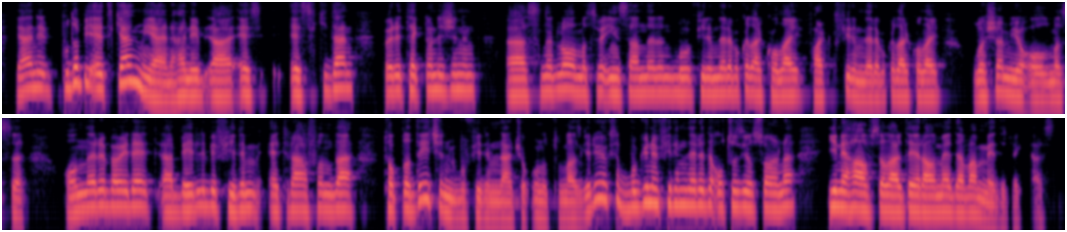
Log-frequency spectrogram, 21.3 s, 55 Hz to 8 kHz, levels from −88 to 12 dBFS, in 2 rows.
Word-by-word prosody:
Yani, 165 +2 0
bu 180 - -1
da 225 0 +4
bir 225 - +1
etken 225 +8 +3
mi 185 -9 +3
yani? 115 -2 +2
Hani, 130 +2 +2
eee, 125 -1 +1
es 135 0 -1 0.3
eskiden, 145 +6 0 0.3
böyle, 150 +1 +1
teknolojinin, 160 +1 -1 0.3
eee, 135 0 +3
sınırlı 150 +4 -1
olması 150 -2 0
ve 145 - 0
insanların 140 +1 -1
bu 140 0 0
filmlere 140 +1 0
bu 140 - -4
kadar 140 -3 0
kolay, 130 0 +1
farklı 120 -1 -2
filmlere 120 -4 -1
bu 120 - -8
kadar 125 -1 0
kolay 125 0 0 0.3
ulaşamıyor 125 +1 0
olması 115 0 -3 0.4
onları, 155 +6 +1
böyle, 160 0 +3 0.2
eee, 130 0 -1
belli 145 +4 +1
bir 160 - 0
film 140 0 -1
etrafında 135 +1 0 0.3
topladığı 140 +5 0
için 200 -11 -1
mi 110 -3 -2
bu - - -5
filmler 100 -3 -3
çok - - -9
unutulmaz 100 -1 -4
geliyor 130 - -1
yoksa 215 -1 -1
bugünün 180 +4 +3
filmleri 170 -2 +1
de 170 - +2
otuz 155 +1 -2
yıl 155 -2 +2
sonra 145 +2 0 0.3
yine 160 -1 +4
hafızalarda 140 -2 +4
yer 135 -1 +4
almaya 125 0 +3
devam 125 -1 +1
mı 100 -4 -1
edecek 85 -1 -9
dersin? - - -15
140 Hz, 170 wpm, -24 LUFS, 125-155 Hz, 0.4 s, da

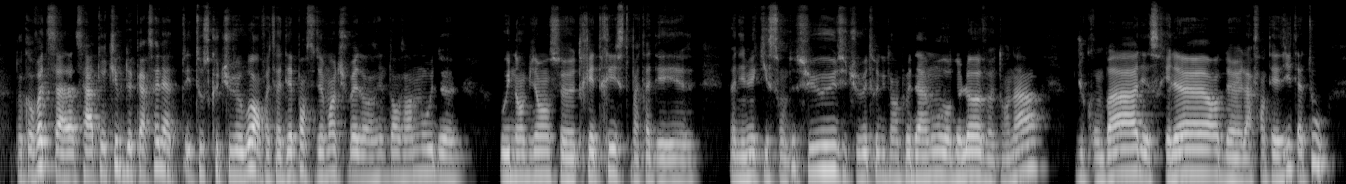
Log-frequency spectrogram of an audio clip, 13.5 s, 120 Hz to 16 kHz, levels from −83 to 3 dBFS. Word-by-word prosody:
Donc 135 - -8
en - - 0
fait 190 - +7
ça 135 -8 +3
ça 145 +2 +3
a 145 - +3
tout 160 +2 -2
type 190 +1 -2
de 165 - +1
personne 170 +2 0
et - - +3
a 150 - -3
et 150 - -4
tout 155 - -6
ce - - -10
que - - -4
tu - - -5
veux 145 - +1
voir 180 +6 +7
en - - 0
fait. 135 - -4
Ça 130 - -1
dépend, 140 +5 +1
si 130 - -13
demain 145 +2 -1
tu - - -11
vas 140 - +2
être 135 - +1
dans 130 -1 -3
une 135 0 -6
dans 135 -1 -3
un 135 - -2
mood 150 0 -4
heu, 125 -1 -1 0.4
ou 135 - +3
une 135 - 0
ambiance, 140 +1 -1
heu, 120 -1 +2
très 130 +3 -1
triste, 145 +3 -2
bah, 120 - -5
tu 120 - -16
as - - 0
des 115 0 -2 0.3
animés 130 +1 0
qui 130 - -6
sont 125 -1 -6
dessus, 170 0 +1
si 150 - -6
tu 130 0 -8
veux 135 - +1
des - - -11
trucs 135 -1 -4
d'un 130 -1 -5
peu 135 - -1
d'amour, 135 0 +2
de 130 - +1
love, 135 -3 +3
tu 115 - -11
en 120 +3 -5
as, 180 +4 -1 0.3
du 130 - -7
combat, 135 +5 +3
des 135 - +2
thrillers, 145 +3 +3
de 125 - 0
la 120 -1 0
fantaisie, 130 +5 -1
tu - - -4
as - - -2
tout. 205 -1 -4
135 Hz, 315 wpm, -23 LUFS, 130-150 Hz, 0.4 s, fait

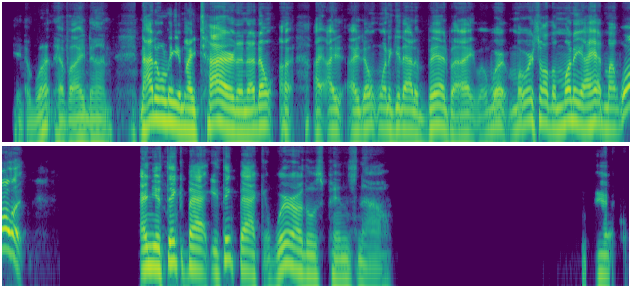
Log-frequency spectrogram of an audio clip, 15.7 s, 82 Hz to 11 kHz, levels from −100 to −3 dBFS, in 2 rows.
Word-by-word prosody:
You - - -16
know, 80 - -13
"What 95 +7 -6
have 90 -3 -7
I 95 +2 -3
done? 95 +4 -8 0.3
Not 180 +1 +4
only 175 -3 +4
am 140 -1 +1
I 130 - +5
tired 145 +1 +5
and 120 0 +1
I 125 - +3
don't 150 +2 +1
I - - -4 0.3
I 130 - -3
I 130 - -4 0.2
I 125 - -1
don't 140 +2 -3
wanna 135 -2 -3
get 135 +2 -3
out 125 -2 0
of 105 -5 -5
bed, 140 +1 0
but 100 - -3
I 110 +1 0
w 100 +2 -13
where 130 - -2
where's 165 +9 -3
all 165 -2 +1
the 140 -1 -3
money 170 +2 +2
I 145 0 +2
had 170 - +4
in 140 - -6
my 135 - -1
wallet?" 285 - +5 1.5
And 160 +2 +4
you 160 -1 +5
think 180 0 +1
back 150 -3 +2
you 140 -1 -6
think 210 +4 -3
back, 140 -5 -1
where 150 - -1
are 145 -3 0
those 120 -2 -5
pins 105 -6 -10
now? 80 -4 -14 2.4
Mm - - -20 0.2
yeah. 120 0 -11
135 Hz, 195 wpm, -21 LUFS, 110-155 Hz, 2.4 s, I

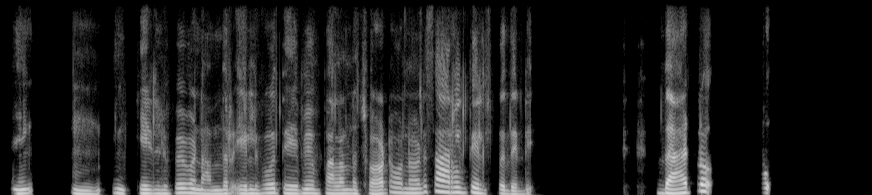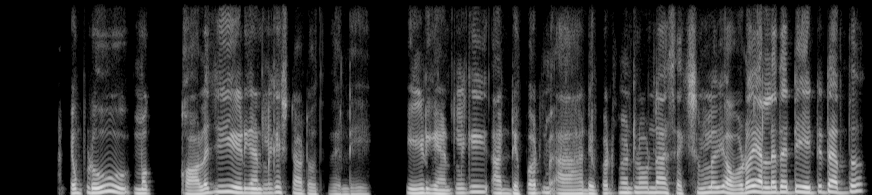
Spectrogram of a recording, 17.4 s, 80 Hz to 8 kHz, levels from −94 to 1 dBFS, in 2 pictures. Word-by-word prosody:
హ్మ్, 160 +2 +1 0.4
హ్మ్. 140 -4 0 0.3
ఇంకెళ్ళిపోయామండి 160 +2 -1
అందరూ. 145 +2 -1
ఎళ్ళిపోతే 160 +2 -1 0.2
మేం 170 -1 +1
పలానా 155 0 0
చోట 150 +1 +1
ఉన్నమని 180 +3 -1
సార్‌లుకి 205 -5 +2
తెలిసిపోద్దండి. 145 -6 -3 1.3
దాంట్లో 185 +9 +5 0.6
ఓ - - 0 1.6
అంటే - - -24
ఇప్పుడూ, 185 +2 +3 0.4
మా 165 - +3 0.4
కాలేజీ 175 +12 +1
7:00 190 -2 +4
గంటలకే 180 +4 +1
స్టార్ట్ 155 -6 -4
అవుతదండి. 130 0 -7 0.6
7:00 175 +1 +3
గంటలకి, 180 +9 0 0.2
ఆ - - +3 0.2
డిపార్ట్మెంట్ 175 +4 -2
ఆ - - +2 0.2
డిపార్ట్మెంట్‌లో 190 +6 -1
ఉన్న 200 0 +2 0.2
సెక్షన్‌లో 185 +6 0
ఎవడూ 170 +5 +3
ఎళ్ళలేదంటే 210 +1 +3
ఏంటండి 225 +3 +2
అర్థం? 235 +7 -1
170 Hz, 115 wpm, -22 LUFS, 155-195 Hz, 1.6 s, దాంట్లో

